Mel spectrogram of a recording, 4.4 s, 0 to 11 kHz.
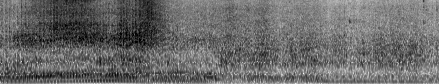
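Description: Dodge Charger SRT8's 6.4-litre HEMI V8 accelerating, heard from inside the cabin. The engine note climbs for about a second and a half, then drops and runs steady at a lower pitch.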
